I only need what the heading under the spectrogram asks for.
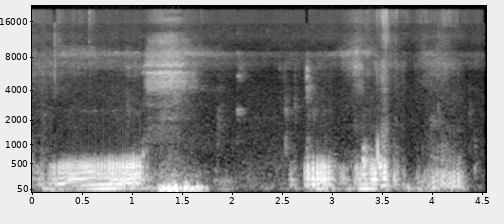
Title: Snoring Kenn! Turn up the volume 😂🐶 #adoptdontshop #adoptme #frenchbulldog #cute #dog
